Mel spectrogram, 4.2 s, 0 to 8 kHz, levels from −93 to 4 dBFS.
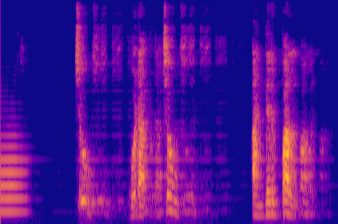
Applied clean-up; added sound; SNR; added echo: neural mask model DeepFilterNet 3.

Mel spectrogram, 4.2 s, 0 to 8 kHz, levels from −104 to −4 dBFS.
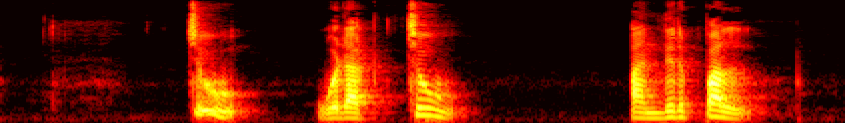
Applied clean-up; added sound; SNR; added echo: none; none; none; none.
